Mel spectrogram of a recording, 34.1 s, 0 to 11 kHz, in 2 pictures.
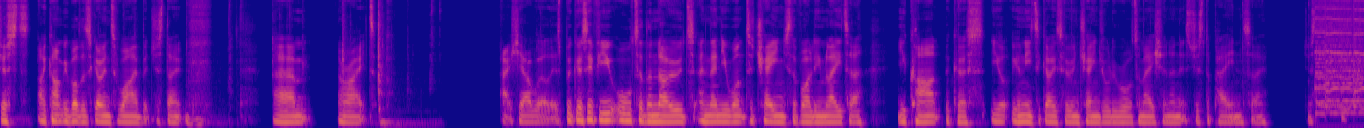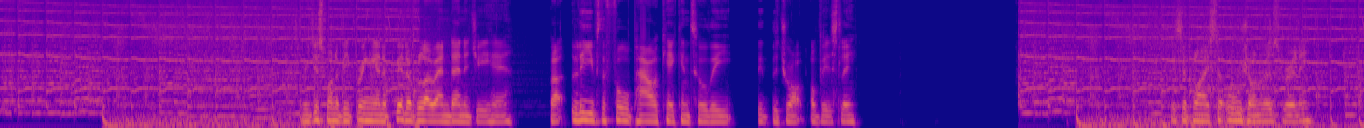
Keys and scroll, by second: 4.4 0, 4.9 Return, 22.3 space.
